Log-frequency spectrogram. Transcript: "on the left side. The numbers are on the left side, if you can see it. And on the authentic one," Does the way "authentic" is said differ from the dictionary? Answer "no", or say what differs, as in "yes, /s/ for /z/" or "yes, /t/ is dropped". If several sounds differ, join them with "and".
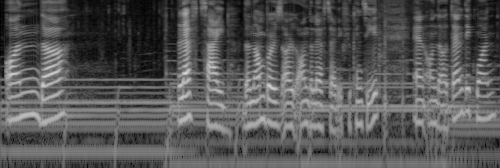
yes, /t/ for /θ/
